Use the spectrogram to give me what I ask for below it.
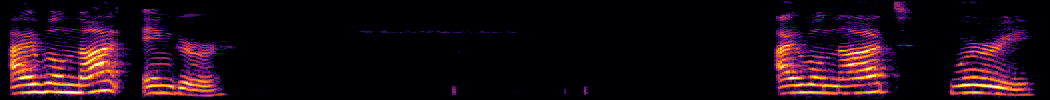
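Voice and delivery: measured English principles with long pauses between lines; slow recitation. Shown as a demonstration. Teacher leading the class in the English principles, slow and calm. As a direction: recite each line for the class to echo. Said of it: "We're gonna say them slowly".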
